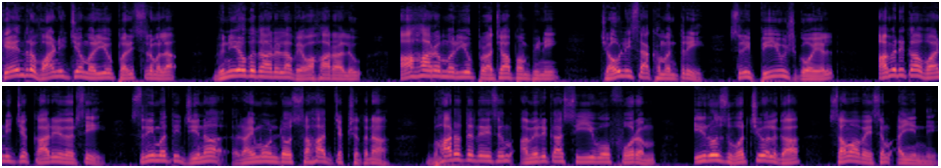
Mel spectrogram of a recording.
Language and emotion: Telugu, neutral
